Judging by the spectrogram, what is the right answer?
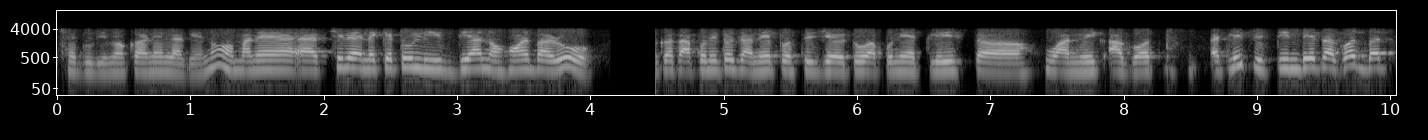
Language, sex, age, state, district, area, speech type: Assamese, female, 30-45, Assam, Kamrup Metropolitan, urban, conversation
